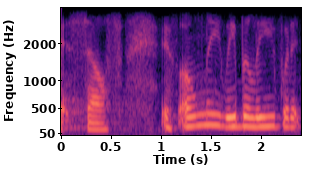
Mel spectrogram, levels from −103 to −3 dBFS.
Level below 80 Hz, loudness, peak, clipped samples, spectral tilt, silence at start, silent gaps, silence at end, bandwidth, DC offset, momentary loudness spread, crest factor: -72 dBFS; -34 LUFS; -18 dBFS; under 0.1%; -8.5 dB/octave; 0 s; none; 0 s; 3.6 kHz; under 0.1%; 15 LU; 16 dB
